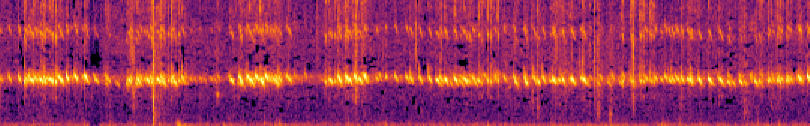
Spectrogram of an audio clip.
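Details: Crickets chirping in shrill, high pulsed bursts with short pauses between phrases, over faint scattered clicks and a soft low rustle.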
